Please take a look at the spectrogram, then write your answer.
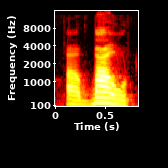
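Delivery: "about" with a short A and a loud, falling BOUT; stress on second syllable. Shown as a demonstration. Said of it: "So, the correct speaking or pronunciation".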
